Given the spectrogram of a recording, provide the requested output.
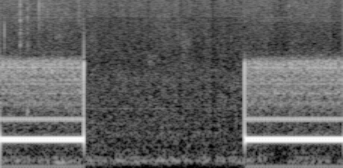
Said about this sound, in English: You gave us her number, and I was calling, ringing there. That's a lot of numbers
